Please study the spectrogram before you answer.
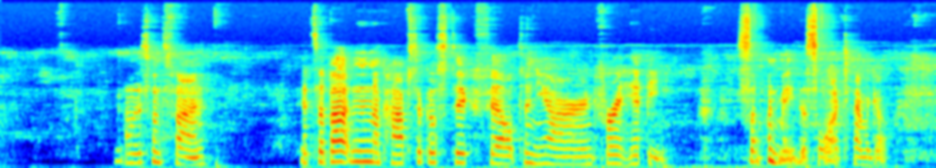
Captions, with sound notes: oh this one's fun, it's a button, a popsicle stick, felt, and yarn for a hippie (laughs), someone made this a long time ago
